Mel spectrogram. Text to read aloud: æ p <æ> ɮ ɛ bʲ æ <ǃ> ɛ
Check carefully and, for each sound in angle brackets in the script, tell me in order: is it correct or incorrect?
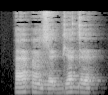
incorrect: æ̃, incorrect: ɡ

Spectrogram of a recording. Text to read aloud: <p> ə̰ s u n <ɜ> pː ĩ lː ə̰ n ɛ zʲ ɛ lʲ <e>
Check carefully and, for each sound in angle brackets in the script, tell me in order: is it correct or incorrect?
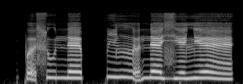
correct, incorrect: ɛ, incorrect: ɛ

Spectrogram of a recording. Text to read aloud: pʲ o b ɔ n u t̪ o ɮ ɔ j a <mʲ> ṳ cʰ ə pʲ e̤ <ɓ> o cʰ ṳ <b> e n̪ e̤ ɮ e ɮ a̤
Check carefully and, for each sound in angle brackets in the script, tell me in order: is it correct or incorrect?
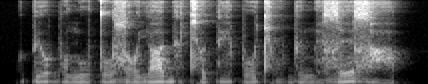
incorrect: bʲ, incorrect: p, correct

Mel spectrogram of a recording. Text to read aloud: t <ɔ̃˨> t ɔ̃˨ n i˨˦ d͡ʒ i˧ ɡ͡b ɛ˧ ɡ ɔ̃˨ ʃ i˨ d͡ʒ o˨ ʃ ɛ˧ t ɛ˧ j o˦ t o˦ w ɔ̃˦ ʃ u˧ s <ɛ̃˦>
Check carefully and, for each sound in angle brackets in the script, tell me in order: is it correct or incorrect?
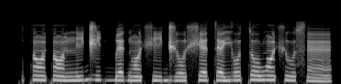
incorrect: ɔ̃˧, incorrect: ɛ̃˨

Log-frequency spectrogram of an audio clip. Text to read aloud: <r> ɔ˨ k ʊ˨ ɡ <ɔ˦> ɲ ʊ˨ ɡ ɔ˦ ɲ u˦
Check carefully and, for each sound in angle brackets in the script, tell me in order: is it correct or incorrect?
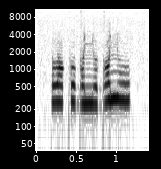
incorrect: l, incorrect: ɔ˨

